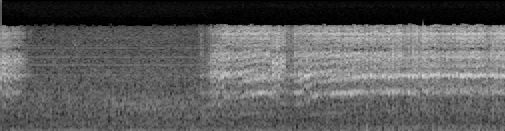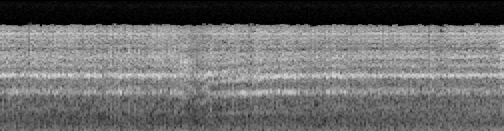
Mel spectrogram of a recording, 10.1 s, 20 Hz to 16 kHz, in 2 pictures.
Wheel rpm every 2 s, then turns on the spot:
30, 110, 160, 150, 160.
0-2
